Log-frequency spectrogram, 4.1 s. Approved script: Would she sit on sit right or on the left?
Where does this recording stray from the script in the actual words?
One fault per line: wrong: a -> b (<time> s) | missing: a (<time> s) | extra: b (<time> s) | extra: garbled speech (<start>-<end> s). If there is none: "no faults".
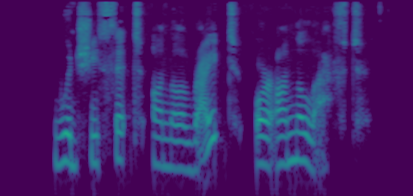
wrong: sit -> the (1.7 s)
